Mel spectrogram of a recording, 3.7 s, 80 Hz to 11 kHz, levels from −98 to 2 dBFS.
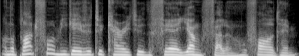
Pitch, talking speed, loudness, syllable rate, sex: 165 Hz, 255 wpm, -16 LUFS, 5.8 syllables/s, male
